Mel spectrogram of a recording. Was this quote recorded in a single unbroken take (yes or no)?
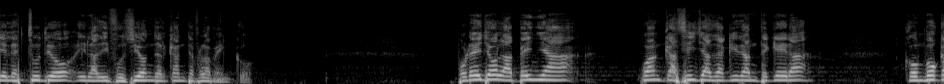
no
